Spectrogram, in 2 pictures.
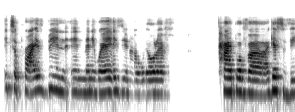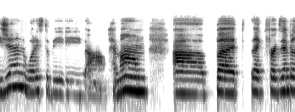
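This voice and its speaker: Middle-aged woman, Israeli accent, medium pitch, candid, casual interview guest. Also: a bit bright, rough recording. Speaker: podcast guest, nurse practitioner.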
